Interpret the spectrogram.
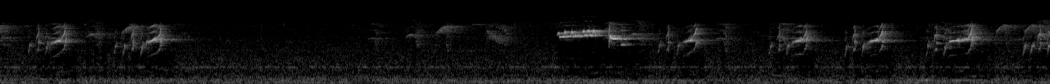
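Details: On 6 May 2016 a Narcissus flycatcher sings from a dead branch, moving between several song posts, giving short, high, bright whistled phrases about once a second, some rising, with brief quiet gaps.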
